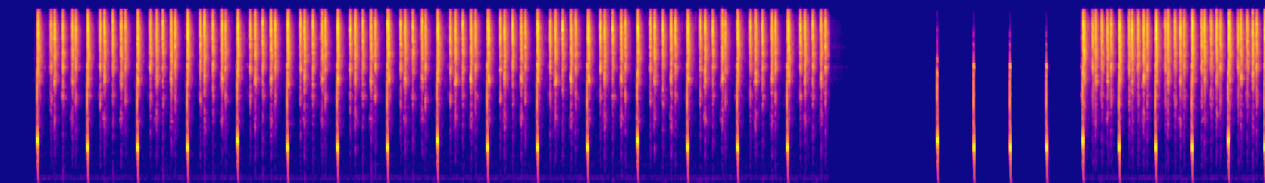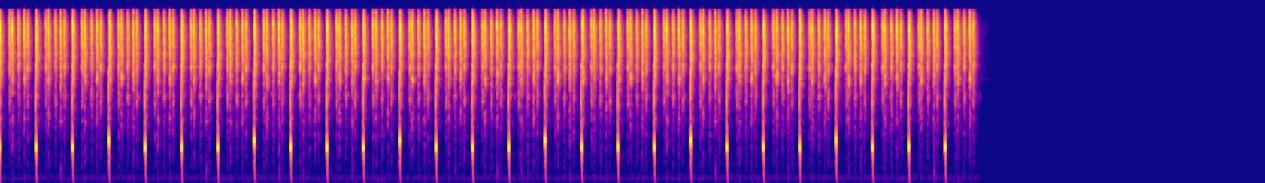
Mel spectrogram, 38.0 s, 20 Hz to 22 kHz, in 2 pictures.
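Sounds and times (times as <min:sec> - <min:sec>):
shakers: 0:00.6 - 0:12.5, 0:16.2 - 0:33.7.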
